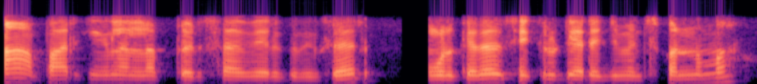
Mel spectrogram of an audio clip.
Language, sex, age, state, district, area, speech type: Tamil, male, 30-45, Tamil Nadu, Erode, rural, conversation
